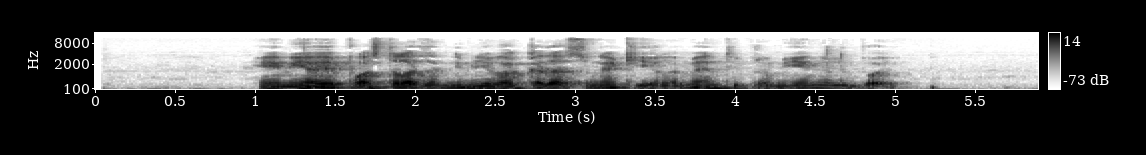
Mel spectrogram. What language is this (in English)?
Serbian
